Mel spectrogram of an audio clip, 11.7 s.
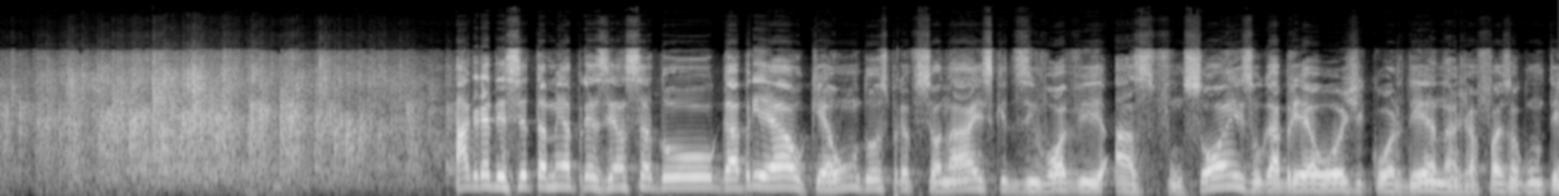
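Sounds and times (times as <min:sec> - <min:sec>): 
audience applause: 0:00.0 - 0:03.6
speech: 0:03.4 - 0:11.6.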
